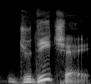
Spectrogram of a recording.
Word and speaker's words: Giudice: I believe it's, if it's Giudice, it would be how it would be pronounced in Italy, right? For the G-I-U is the Jew, and Dice, the D-I-C-E.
